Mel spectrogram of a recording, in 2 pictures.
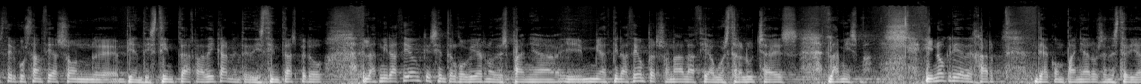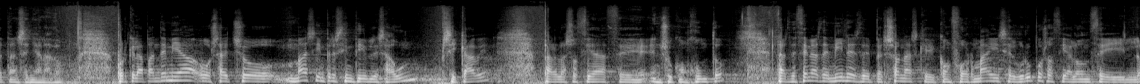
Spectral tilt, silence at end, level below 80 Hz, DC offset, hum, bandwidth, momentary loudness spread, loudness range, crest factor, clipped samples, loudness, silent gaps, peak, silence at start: -6.5 dB/octave; 0 s; -36 dBFS; under 0.1%; none; 16.5 kHz; 4 LU; 1 LU; 16 dB; under 0.1%; -17 LUFS; none; 0 dBFS; 0 s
